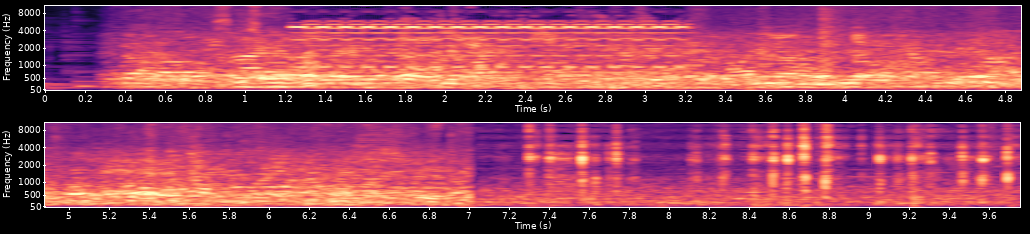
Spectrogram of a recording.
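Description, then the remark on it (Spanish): A mobile phone rings with a bright, repeating electronic ringtone for a couple of seconds over busy office chatter, followed by brisk keyboard typing. “El teléfono móvil, qué horror, qué espanto.”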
